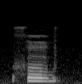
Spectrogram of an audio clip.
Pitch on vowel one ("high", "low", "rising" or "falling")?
high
